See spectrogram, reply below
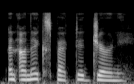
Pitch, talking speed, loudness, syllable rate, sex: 205 Hz, 135 wpm, -16 LUFS, 6.1 syllables/s, female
